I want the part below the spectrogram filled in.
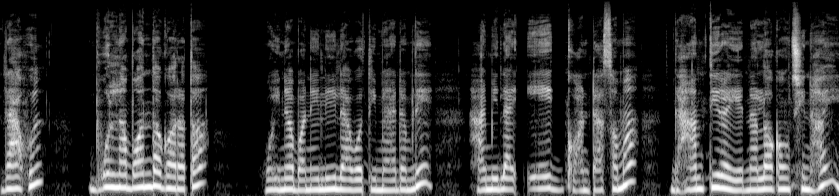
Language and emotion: Nepali, fearful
